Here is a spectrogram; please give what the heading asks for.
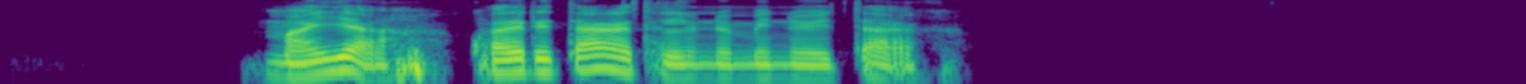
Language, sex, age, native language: Icelandic, male, 30-39, Icelandic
